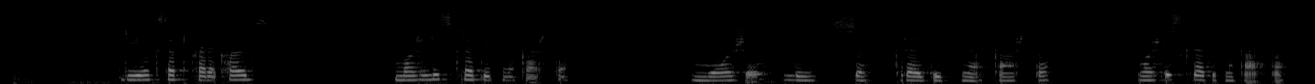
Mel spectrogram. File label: Do you accept credit cards, bulgarian phrasebook; the talking bulgarian phrasebook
